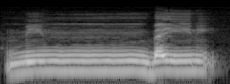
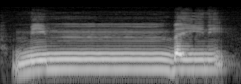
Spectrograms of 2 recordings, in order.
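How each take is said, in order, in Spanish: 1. La n se convierte en un sonido de m suavizado y nasalizado. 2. La n se convierte en una m completa y claramente cerrada. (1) "La transformamos en una mim, pero con gunna, con disimulación con gunna, no una mim clara" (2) "Una mim muy clara con gunna, no"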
